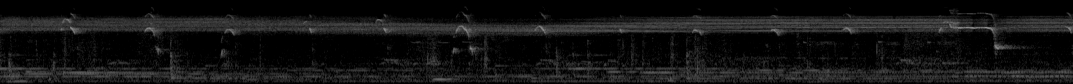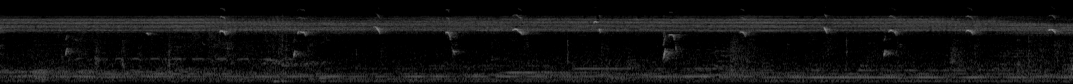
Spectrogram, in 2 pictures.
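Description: A bird chirping repeatedly, a short sharp chirp about every second, over a steady high insect hiss.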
